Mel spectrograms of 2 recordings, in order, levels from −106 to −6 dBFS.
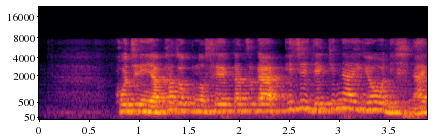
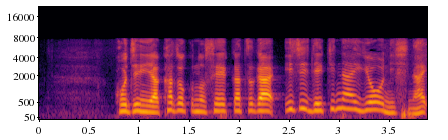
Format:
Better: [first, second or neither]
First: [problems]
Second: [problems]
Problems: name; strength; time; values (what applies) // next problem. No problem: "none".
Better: second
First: room echo; dies away in 0.6 s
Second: none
